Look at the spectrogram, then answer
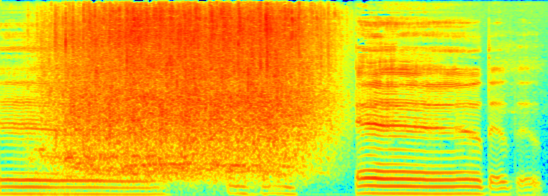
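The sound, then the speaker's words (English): A person booing loudly in long, drawn-out vocal tones, two sustained boos separated by a short break, over a noisy, crowd-like background. “Are you booing yourself?”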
